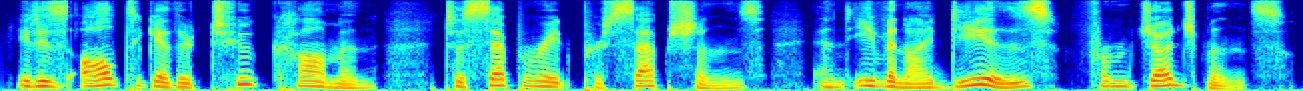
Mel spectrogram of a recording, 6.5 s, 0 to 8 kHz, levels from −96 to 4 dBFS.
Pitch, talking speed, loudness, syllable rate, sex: 150 Hz, 120 wpm, -21 LUFS, 4.4 syllables/s, male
